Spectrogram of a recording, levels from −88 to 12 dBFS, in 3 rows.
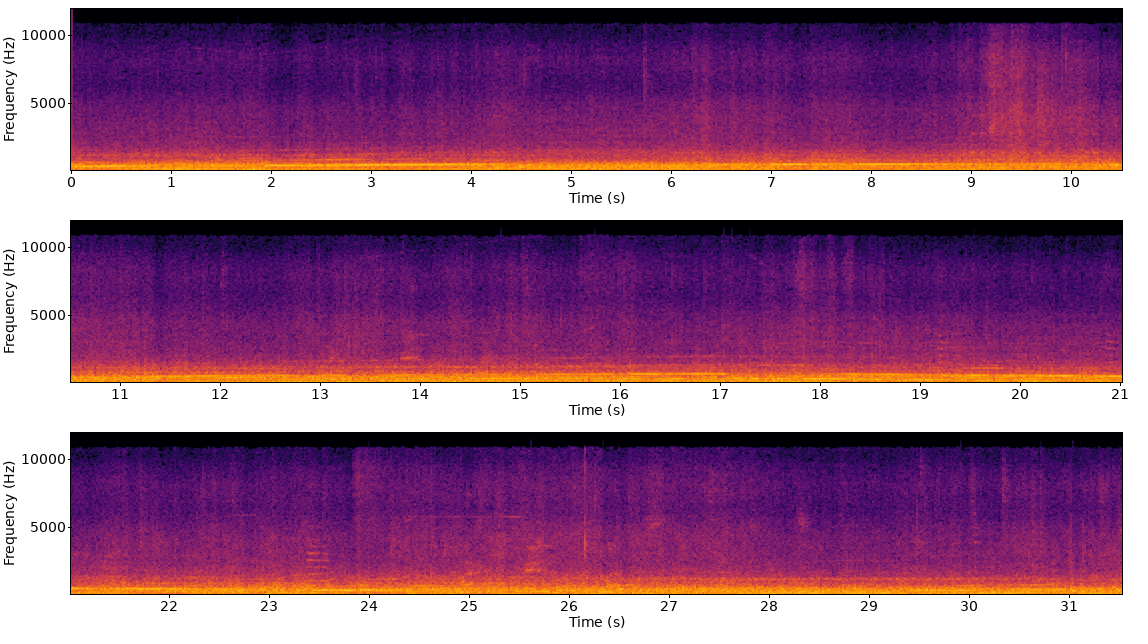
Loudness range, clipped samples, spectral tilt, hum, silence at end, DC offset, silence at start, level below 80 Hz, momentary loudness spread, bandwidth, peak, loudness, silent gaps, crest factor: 1 LU; under 0.1%; -9 dB/octave; none; 0 s; under 0.1%; 0 s; -20 dBFS; 2 LU; 10 kHz; 0 dBFS; -10 LUFS; none; 8 dB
